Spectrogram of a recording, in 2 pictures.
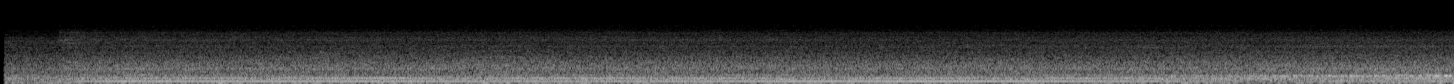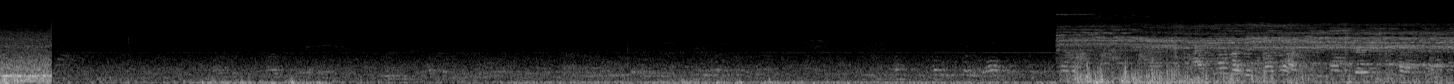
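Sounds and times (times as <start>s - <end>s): electric train rumbling: 0.1s - 15.1s, 25.0s - 29.0s
higher hum: 0.3s - 15.1s, 25.1s - 29.0s.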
